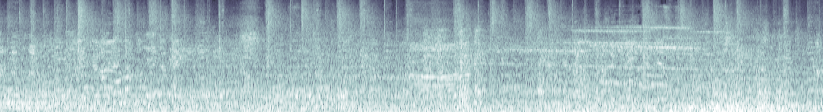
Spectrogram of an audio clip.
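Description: A London Underground train runs between stations, a loud, steady rumble and roar of wheels on track filling the whole stretch, with faint squeals rising near the end.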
